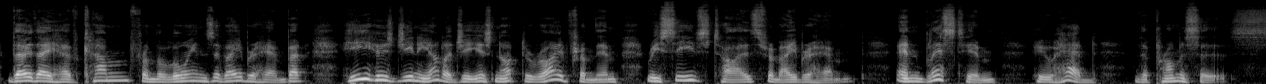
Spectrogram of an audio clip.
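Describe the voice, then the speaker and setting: A man reading a scripted Bible lesson and scripture passages in a measured, deliberate way. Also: medium pitch, mellow. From Queensland, Australia. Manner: measured, deliberate read-aloud delivery. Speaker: lesson reader.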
